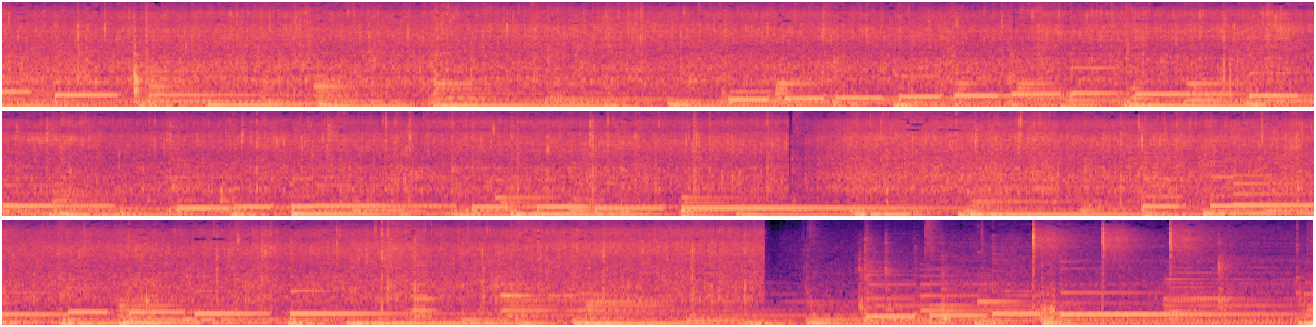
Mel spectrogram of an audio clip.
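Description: Sliced chicken breast and mushrooms sizzling as they fry in a nonstick frying pan. The steady hiss cuts off suddenly about a second before the end.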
